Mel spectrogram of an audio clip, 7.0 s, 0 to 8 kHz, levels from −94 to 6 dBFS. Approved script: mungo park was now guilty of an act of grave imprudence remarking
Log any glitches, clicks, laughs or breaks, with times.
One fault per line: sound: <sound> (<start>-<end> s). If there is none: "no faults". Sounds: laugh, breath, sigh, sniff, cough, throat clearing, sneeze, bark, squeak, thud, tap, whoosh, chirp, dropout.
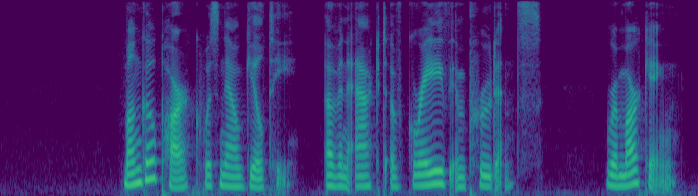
no faults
